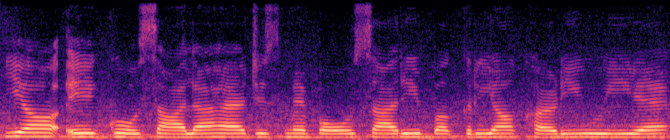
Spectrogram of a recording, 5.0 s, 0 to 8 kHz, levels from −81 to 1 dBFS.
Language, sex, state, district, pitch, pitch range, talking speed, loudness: Hindi, female, Chhattisgarh, Raipur, 200 Hz, 195-205 Hz, 130 wpm, -12 LUFS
